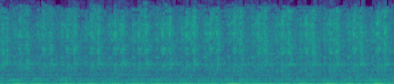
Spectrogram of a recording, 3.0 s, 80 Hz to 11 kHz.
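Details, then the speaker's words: 1966 Mustang after half-shaft bearing replacement, rear disc brake conversion and differential maintenance, driving slowly: steady, smooth low hum with no whine, rumble or vibration from the rear axle; repair successful, normal running. "well this is a success the international works really nice and quiet no more noise no more vibration everything is super nice"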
